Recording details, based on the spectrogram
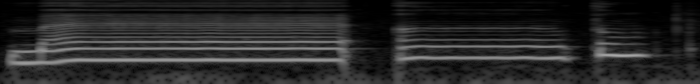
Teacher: انتم میں ہم نے ایک الف کے جتنا اخفا کیا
